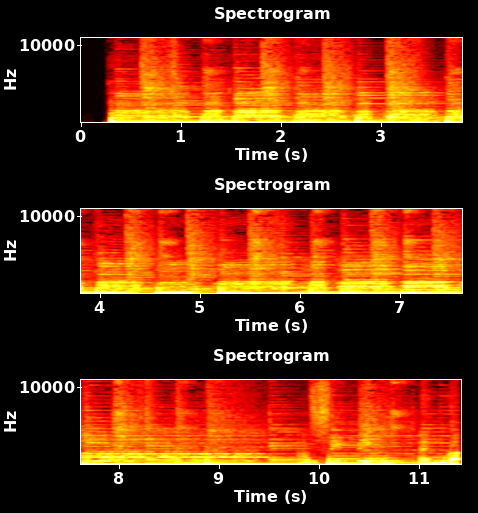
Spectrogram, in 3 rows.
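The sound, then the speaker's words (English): An instrumental pop song intro with a 1970s feel plays loud and steady: bright keyboard chords and bass in a bouncy, repeating rhythm that builds with punchy accents, no voices yet. “Let's have our first music break of the episode.”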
